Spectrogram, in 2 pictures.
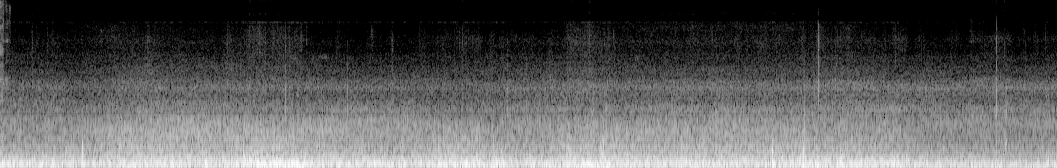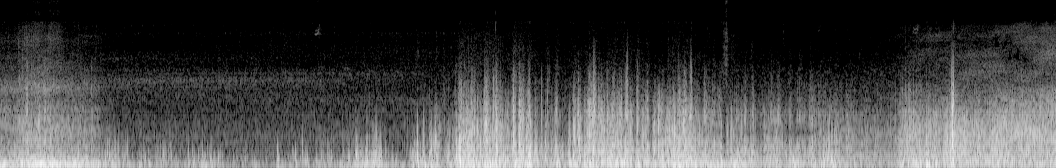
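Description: Steady low rumble of a car driving on the road. About halfway through it drops away, and from about two-thirds in, wind gusts buffet the microphone in irregular bursts.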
